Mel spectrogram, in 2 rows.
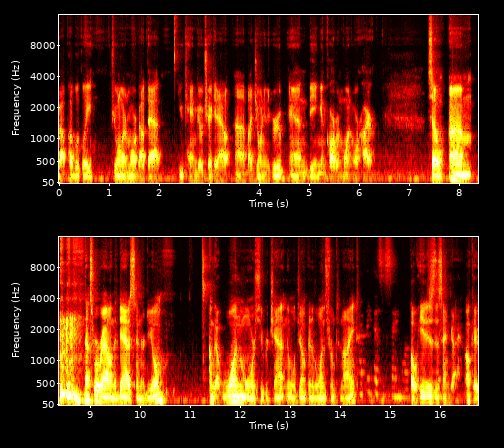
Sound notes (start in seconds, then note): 8.3 clears throat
